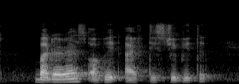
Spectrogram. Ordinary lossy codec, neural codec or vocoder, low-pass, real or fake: none; none; 7.2 kHz; real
